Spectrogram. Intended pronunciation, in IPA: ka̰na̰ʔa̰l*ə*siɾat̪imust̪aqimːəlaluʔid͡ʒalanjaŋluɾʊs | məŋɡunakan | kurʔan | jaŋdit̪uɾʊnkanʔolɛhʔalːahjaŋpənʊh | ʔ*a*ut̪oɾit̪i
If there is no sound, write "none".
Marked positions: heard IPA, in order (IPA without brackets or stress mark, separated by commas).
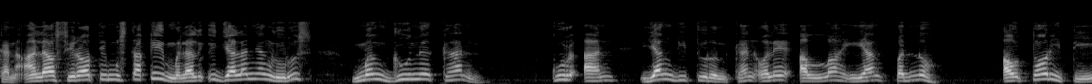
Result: a, a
